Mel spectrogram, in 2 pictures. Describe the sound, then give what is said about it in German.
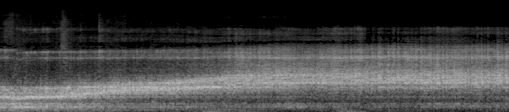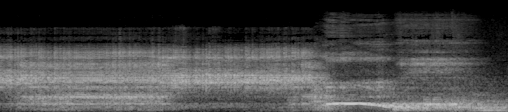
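A female vocalist sings continuously while inhaling, a strained and breathy tone with several pitches sounding at once (multiphonics), slowly rising, then a sharp gasping glide near the end. “…s Technik des Singens beim Einatmen bringt sie jedoch an ihre physischen Grenzen”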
